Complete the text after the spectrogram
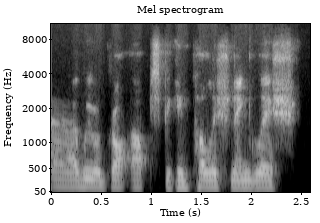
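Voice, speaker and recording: A man with a Scottish accent, a medium pitch, and a dark, mellow tone. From Scotland, St Andrews in Fife. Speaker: artist. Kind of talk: interview, personal memories.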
